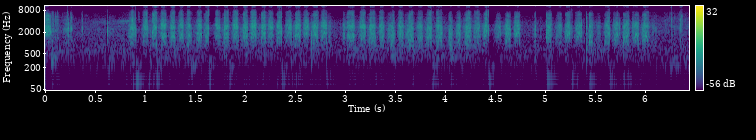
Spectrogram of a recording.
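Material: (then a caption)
Rosewood. A white plastic card is scraped firmly along the dark rosewood fretboard of a guitar neck resting on a neck rest, working the wood between the frets. It produces a rapid run of short, dry, bright scratching strokes, about three to four per second, with brief pauses near three seconds and four and a half seconds. The sound is raspy and hissy with almost no low end.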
